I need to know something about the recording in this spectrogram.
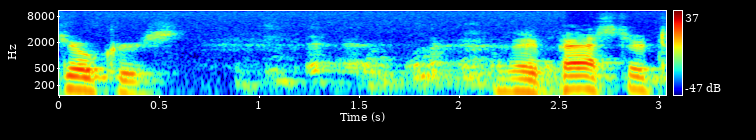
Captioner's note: audience laughing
